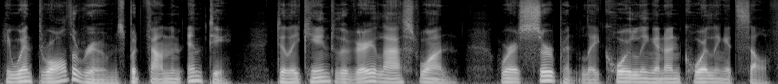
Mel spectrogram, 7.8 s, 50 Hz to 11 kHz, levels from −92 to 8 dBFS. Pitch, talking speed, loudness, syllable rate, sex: 100 Hz, 200 wpm, -20 LUFS, 5.1 syllables/s, male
